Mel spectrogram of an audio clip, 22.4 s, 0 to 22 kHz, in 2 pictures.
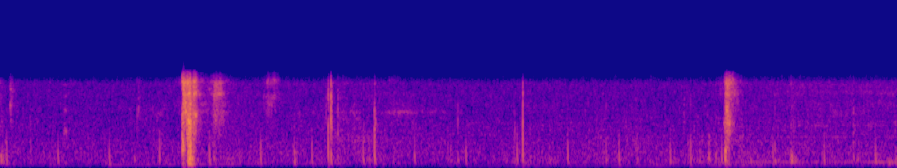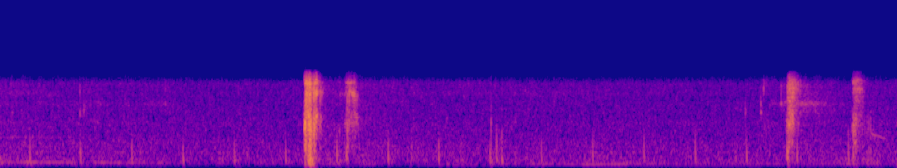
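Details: Cat in a roughly 10-minute paroxysmal sneezing attack, fighting each sneeze: repeated short sneezes in clusters, about eight bursts over twenty seconds, in a quiet room.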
